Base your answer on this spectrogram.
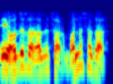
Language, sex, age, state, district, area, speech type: Nepali, male, 45-60, West Bengal, Darjeeling, rural, conversation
